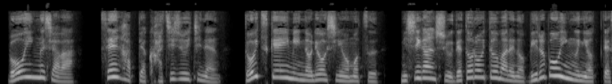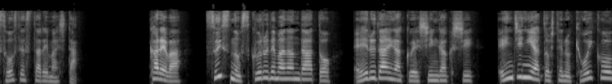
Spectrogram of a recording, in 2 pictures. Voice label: female japanese voice over narrative

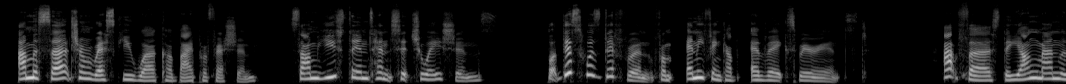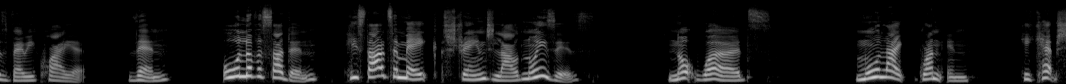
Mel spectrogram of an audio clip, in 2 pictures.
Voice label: female british voice over character; english british

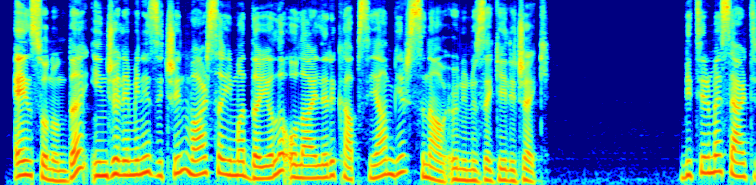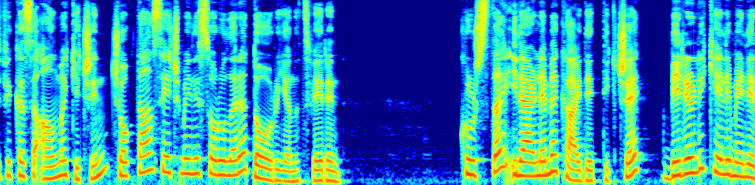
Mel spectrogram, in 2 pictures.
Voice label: female turkish voice over narrative

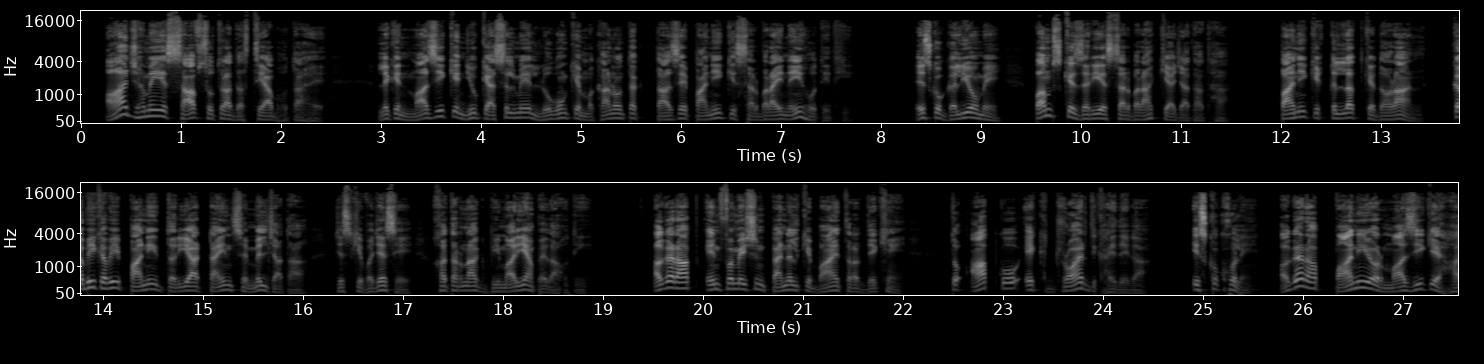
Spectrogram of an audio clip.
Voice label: male urdu voice over talent narrative

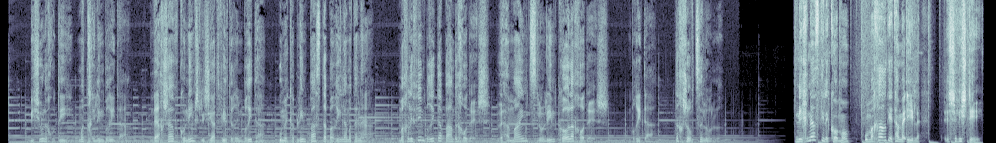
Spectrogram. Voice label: male hebrew voice over sales

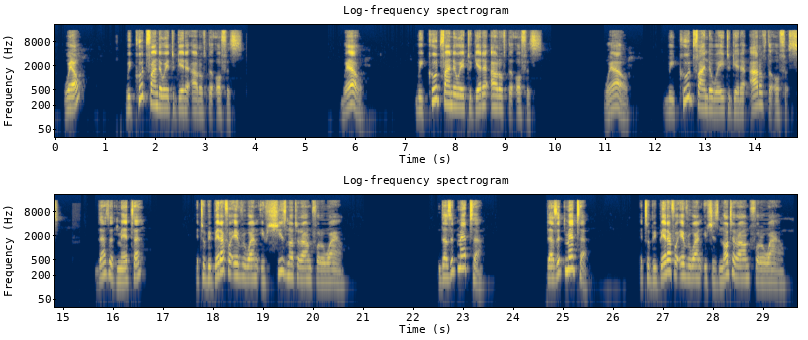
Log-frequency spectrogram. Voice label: female african voice over character, english

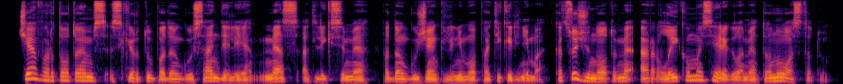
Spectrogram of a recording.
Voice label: male lithuanian voice over talent narrative

